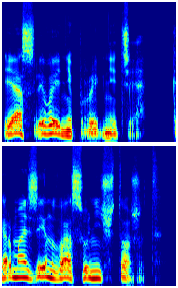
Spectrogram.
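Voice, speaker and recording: A frail old man with a faint, rustling, gravelly voice, as a male narrator puts him on. He drags out each phrase with chilling courtesy. The read is close and dry, with no room around it. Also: a little high, very animated, no room sound, voice pushed up, heavily acted. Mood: cold menace. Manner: slow, measured, coldly polite. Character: frail old man, cold, menacing villain.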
